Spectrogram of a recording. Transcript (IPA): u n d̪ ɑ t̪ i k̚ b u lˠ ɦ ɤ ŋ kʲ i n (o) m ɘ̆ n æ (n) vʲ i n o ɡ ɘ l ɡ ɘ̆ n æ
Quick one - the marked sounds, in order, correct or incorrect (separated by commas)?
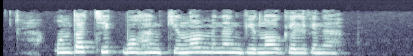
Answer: correct, correct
